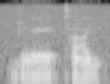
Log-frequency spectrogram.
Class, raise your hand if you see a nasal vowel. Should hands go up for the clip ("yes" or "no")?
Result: no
